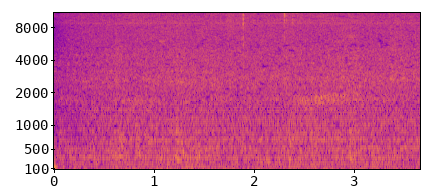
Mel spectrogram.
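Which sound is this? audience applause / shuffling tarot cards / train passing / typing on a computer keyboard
train passing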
